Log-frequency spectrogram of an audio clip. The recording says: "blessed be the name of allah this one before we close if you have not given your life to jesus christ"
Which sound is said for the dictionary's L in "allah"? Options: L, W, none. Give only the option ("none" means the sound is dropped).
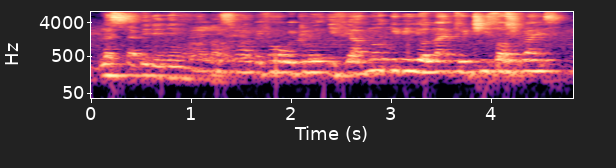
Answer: none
